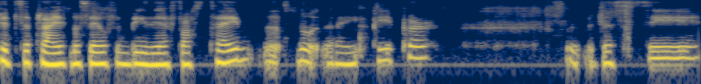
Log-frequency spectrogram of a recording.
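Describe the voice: A woman speaks slowly at a fairly low pitch, her nasal voice dark and mellow in tone with vocal fry and fairly even intonation, in a dry, close sound with no echo.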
